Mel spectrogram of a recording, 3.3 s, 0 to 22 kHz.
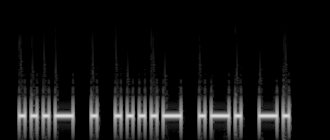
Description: Morse code, heard as a keyed tone, about 20 wpm, 700 Hz. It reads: VE4RN
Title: DXCC-100 Call Signs - 5 Characters - Repeated 3x - 20wpm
